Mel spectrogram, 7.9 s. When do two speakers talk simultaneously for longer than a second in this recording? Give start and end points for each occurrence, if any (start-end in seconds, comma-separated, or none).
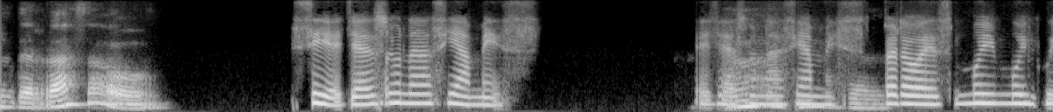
5.4-6.7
